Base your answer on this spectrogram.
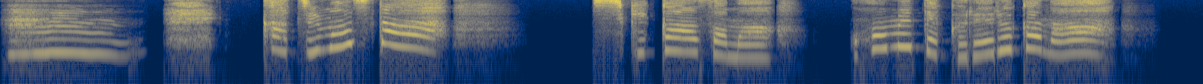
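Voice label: Japanese, Voice; GF Alarm; MP40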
